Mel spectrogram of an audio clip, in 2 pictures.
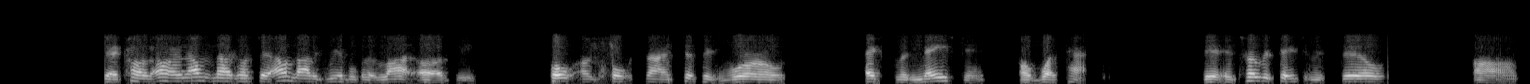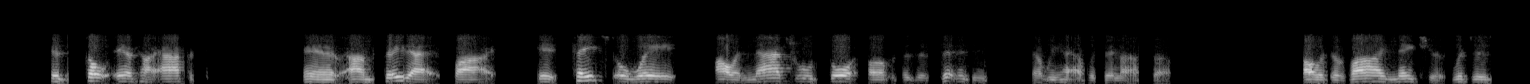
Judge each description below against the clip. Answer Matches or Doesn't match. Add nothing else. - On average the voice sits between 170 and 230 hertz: Doesn't match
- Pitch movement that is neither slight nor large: Matches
